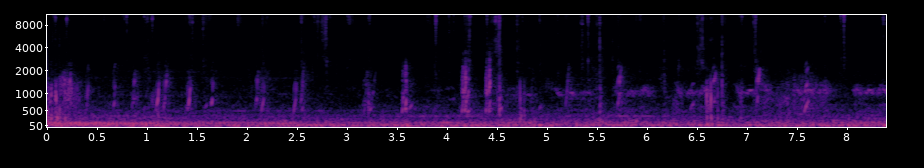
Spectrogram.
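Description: Chukar partridges in a bamboo cage, making scattered light taps, scratches and short squeaks as they move and peck about, over a steady low rumble.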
